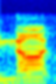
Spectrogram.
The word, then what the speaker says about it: knot: Except this knot is spelled K N O T. Again, notice the homophone. Notice the word not. sounds like not, but it's spelled N O T and means don't do something. And this knot sounds the same.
